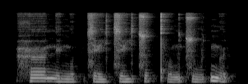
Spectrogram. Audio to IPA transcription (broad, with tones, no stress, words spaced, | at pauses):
hœː˧n̪ɪ˨ŋʊ˨˥k̚ se˨jt͡se˧jt͡sʊ˧k̚ pʰʊ˨˥ŋt͡suː˨˥t̚ŋɵ˧t̚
